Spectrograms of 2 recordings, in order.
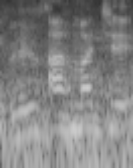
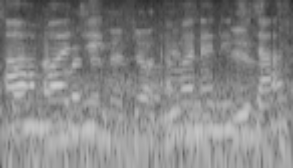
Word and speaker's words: Ahmadinejad: Can you pronounce it for me? Ahmadinejad. Well now, yeah. That's Ahmadinejad.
